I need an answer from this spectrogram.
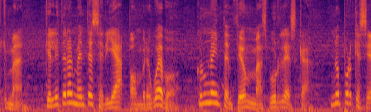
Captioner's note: in Spanish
